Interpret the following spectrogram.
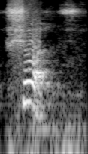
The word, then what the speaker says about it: sure: S yang kecil itu tipis sama dengan SY. Jadi itu bacanya sure. Ya, jadi bibir kayak ikan mas. Ya, sure. Are you sure?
